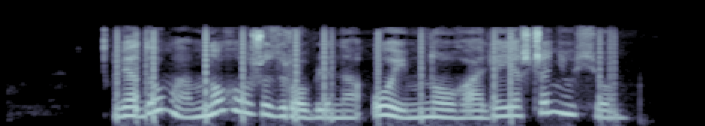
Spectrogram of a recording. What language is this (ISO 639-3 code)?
bel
